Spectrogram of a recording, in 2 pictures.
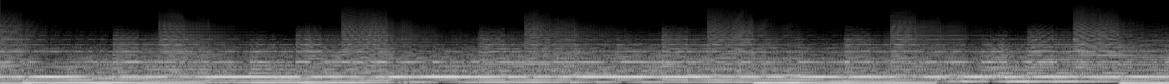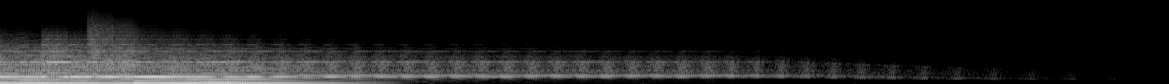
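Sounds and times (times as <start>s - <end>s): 
synth processed with channel EQ and strong limiter: 0.0s - 17.3s.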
